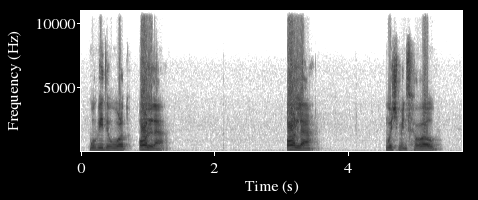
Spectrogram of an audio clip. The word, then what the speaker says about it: Hola: be the word olola Hola which means hello we don't pronounce the letter h letter i in Spanish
